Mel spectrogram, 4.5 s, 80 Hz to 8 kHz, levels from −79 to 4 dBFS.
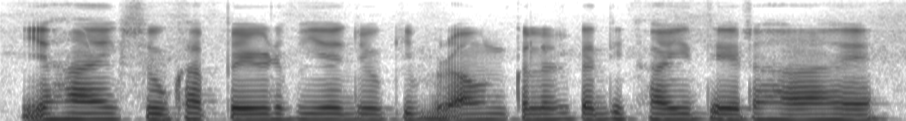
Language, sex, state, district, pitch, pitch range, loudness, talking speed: Hindi, male, Uttar Pradesh, Lalitpur, 135 Hz, 135-140 Hz, -17 LUFS, 185 wpm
